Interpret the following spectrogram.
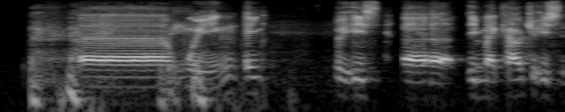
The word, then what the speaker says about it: Nguyễn: My full name is Nguyễn. Nguyễn is in my culture is a little bit different.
